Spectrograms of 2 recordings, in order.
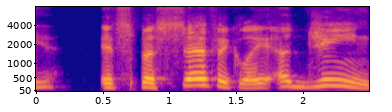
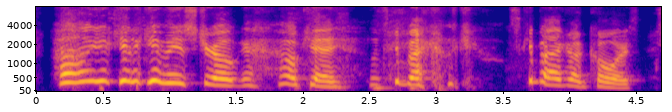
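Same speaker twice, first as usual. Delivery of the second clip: high, breathless, winded voice through laughter; 7 semitones higher than usual. Recovering from a laughing fit during a guessing game, breathless from laughing. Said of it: "I'm lightheaded now and I can't breathe".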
